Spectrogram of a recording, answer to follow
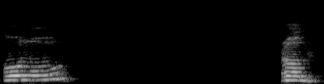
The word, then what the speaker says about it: অনুরোধ: তাহলে ন এর সাথে রসকার থাকার কারণে এখানকার উচ্চারণটা এর মত হবে। তাহলে হবে কি? অনু রোধ অনুরোধ এরপরে এখানে অন্তস্থ দীর্ঘকার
